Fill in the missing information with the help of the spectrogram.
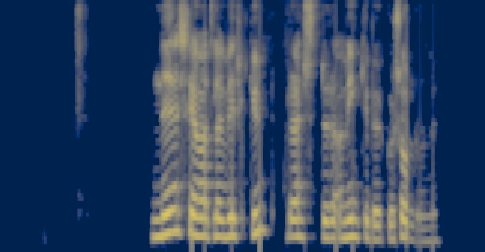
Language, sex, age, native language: Icelandic, female, 70-79, Icelandic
